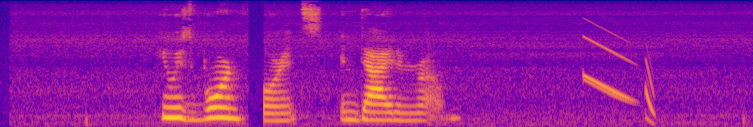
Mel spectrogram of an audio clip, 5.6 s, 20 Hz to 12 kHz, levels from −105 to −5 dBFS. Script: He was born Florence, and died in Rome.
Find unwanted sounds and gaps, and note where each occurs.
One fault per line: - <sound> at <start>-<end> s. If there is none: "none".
- dropout at 1.9-2.0 s
- chirp at 4.4-4.9 s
